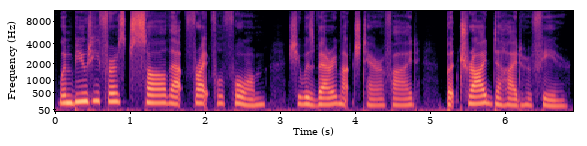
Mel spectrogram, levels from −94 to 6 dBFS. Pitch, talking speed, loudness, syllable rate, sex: 185 Hz, 155 wpm, -18 LUFS, 3.7 syllables/s, female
